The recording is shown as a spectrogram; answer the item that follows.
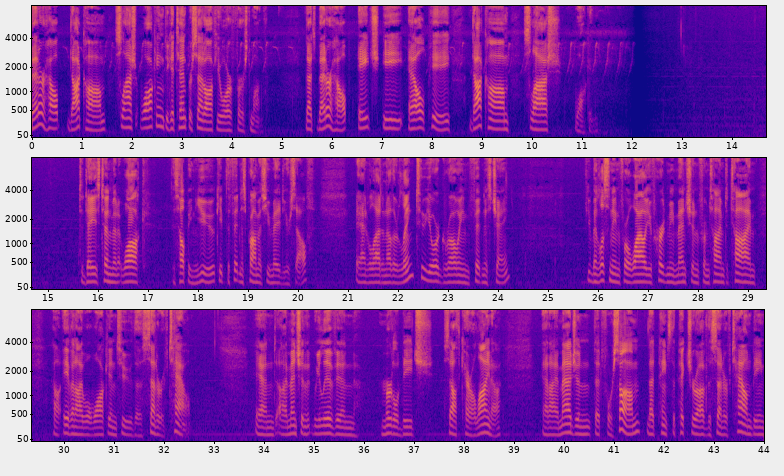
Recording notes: A Middle Of The Night Walk. During today's ten-minute walk. A guided tour of where he's walking.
